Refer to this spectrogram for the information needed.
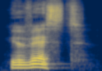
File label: "gewaest", Kaevels Platt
